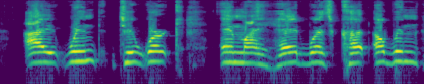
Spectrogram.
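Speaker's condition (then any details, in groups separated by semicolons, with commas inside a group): Hydrocephalus with shunt failure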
